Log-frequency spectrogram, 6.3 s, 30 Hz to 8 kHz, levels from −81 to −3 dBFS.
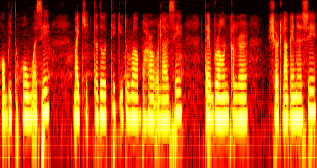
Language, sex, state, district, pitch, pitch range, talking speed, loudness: Nagamese, female, Nagaland, Kohima, 160 Hz, 155-170 Hz, 180 wpm, -17 LUFS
